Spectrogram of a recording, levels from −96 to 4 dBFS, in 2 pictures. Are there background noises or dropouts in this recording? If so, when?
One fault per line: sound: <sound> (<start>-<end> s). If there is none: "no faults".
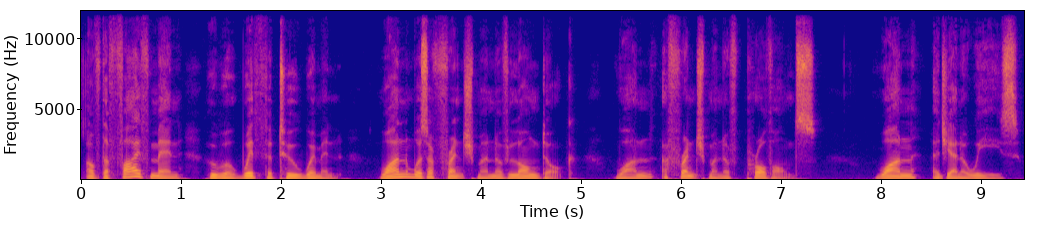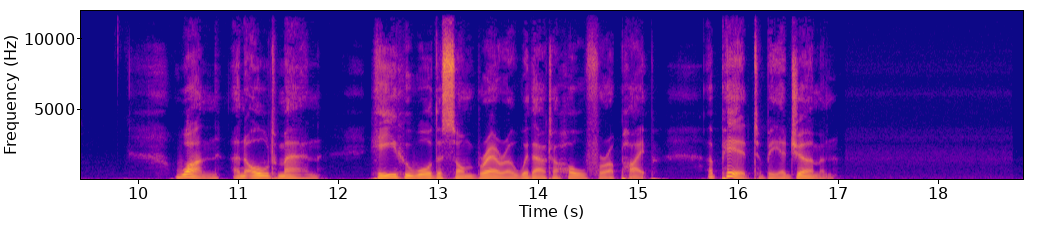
no faults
